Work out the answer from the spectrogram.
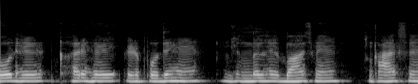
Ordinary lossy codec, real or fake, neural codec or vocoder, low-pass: none; fake; codec, 44.1 kHz, 3.4 kbps, Pupu-Codec; 7.2 kHz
